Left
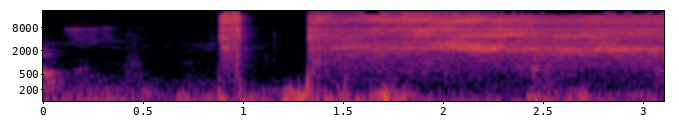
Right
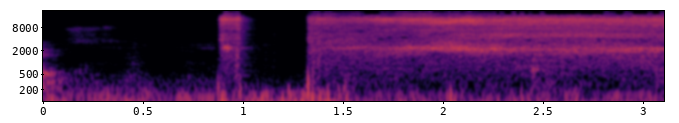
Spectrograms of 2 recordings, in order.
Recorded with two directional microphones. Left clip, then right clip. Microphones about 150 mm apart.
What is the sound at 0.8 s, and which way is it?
Spray, 40° left (ahead or behind).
